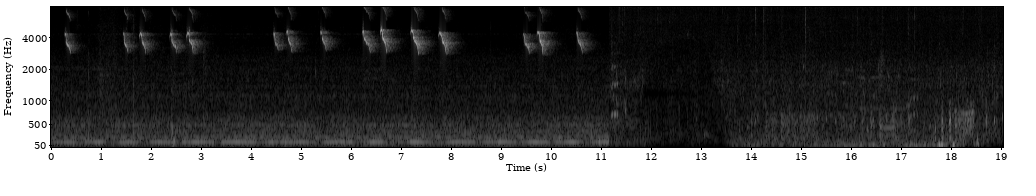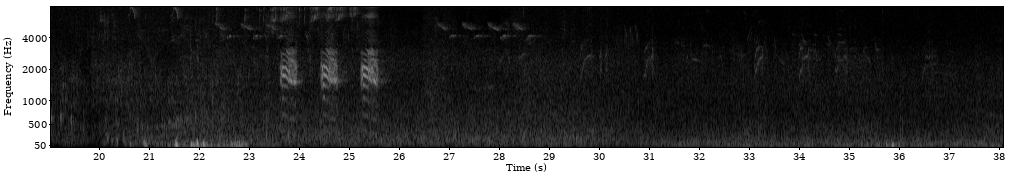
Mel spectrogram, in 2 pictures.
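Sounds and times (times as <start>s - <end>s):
small birds chirping faintly: 1.4s - 3.1s, 4.4s - 8.2s
large bird harsh calls: 23.4s - 25.7s.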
